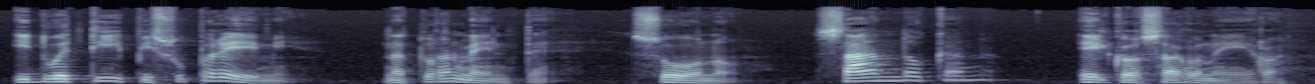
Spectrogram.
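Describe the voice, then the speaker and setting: A man musing on books in a slow, contemplative commentary. His voice is low, dark and gravelly with fry. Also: sing-song. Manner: contemplative, deliberate. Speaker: literary commentator. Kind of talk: reflective literary commentary.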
